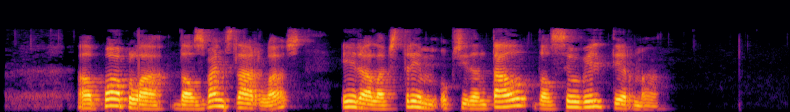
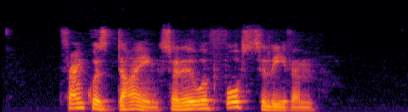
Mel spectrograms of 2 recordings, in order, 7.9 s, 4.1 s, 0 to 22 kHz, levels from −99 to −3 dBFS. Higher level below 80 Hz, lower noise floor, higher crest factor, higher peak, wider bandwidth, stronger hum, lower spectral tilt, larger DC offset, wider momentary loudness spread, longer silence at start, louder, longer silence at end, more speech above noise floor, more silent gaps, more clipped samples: first, -60 dBFS vs -66 dBFS; about the same, -79 dBFS vs -80 dBFS; about the same, 16 dB vs 18 dB; first, -2 dBFS vs -8 dBFS; about the same, 7.8 kHz vs 8 kHz; neither; about the same, -6 dB/octave vs -6 dB/octave; neither; about the same, 8 LU vs 6 LU; first, 0.8 s vs 0.65 s; first, -16 LUFS vs -24 LUFS; first, 1.3 s vs 0.95 s; first, 64 dB vs 56 dB; neither; neither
